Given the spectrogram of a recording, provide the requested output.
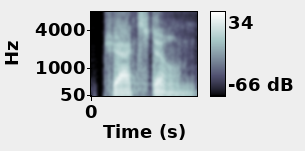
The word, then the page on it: jackstone: American English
